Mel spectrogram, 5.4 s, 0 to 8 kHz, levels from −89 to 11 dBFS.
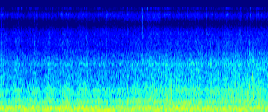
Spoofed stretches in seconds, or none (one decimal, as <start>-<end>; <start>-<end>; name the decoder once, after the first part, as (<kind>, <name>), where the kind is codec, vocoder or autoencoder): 0.0-1.2 (vocoder, Vocos)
